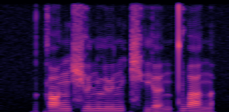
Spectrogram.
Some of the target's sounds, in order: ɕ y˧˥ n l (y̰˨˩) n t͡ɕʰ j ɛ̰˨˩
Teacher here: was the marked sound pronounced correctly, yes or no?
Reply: no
